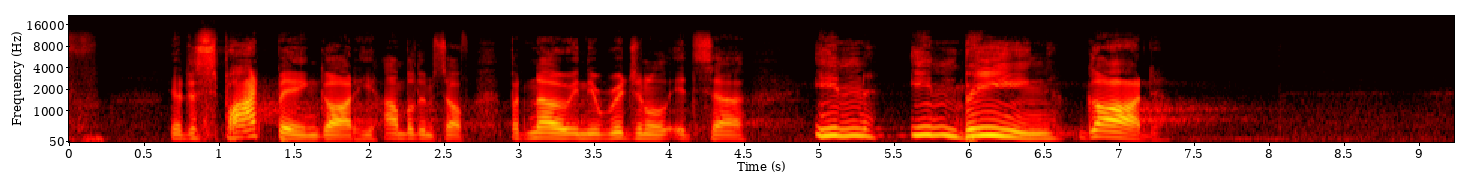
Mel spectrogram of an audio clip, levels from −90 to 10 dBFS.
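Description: No technical faults can be heard anywhere in the recording. There is nothing in the speech audio that calls for comment on technical grounds.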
